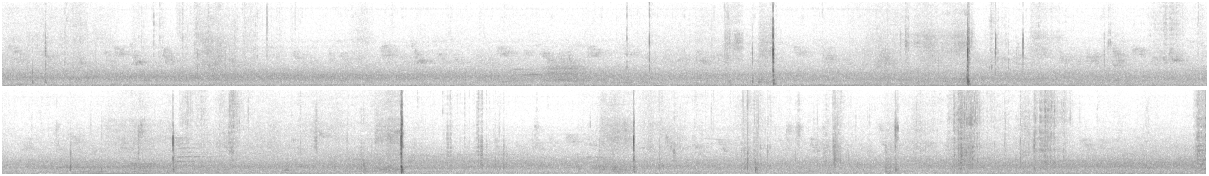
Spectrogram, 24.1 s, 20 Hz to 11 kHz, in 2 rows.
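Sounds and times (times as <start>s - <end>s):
outdoor background noise: 0.0s - 24.0s
sharp clicks: 7.3s - 7.8s.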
